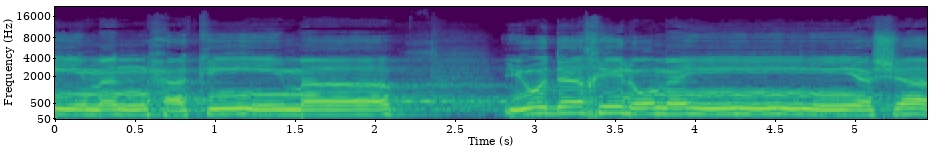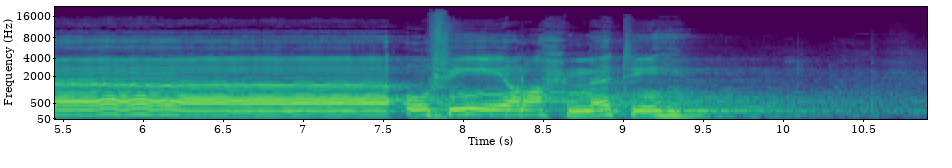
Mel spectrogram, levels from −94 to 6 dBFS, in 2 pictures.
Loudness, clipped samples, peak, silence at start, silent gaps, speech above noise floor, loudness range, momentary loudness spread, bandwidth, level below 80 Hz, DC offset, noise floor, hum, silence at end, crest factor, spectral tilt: -17 LUFS; under 0.1%; -8 dBFS; 0 s; none; 29 dB; 3 LU; 7 LU; 14 kHz; -52 dBFS; under 0.1%; -45 dBFS; none; 0.75 s; 8 dB; -6 dB/octave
